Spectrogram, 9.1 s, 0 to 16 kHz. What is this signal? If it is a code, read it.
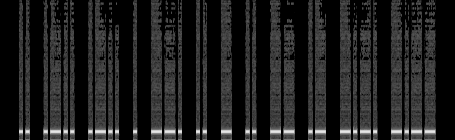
Morse code, heard as a keyed tone, about 18 wpm, spaced as for 15 wpm, 1000 Hz. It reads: ILLEGITIMACY
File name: qotdfiles / 15wpm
